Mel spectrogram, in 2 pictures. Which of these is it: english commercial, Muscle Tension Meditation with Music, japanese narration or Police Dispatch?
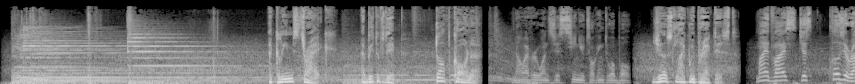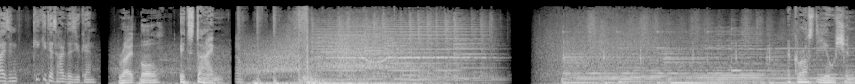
english commercial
